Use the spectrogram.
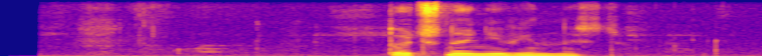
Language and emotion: Russian, neutral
